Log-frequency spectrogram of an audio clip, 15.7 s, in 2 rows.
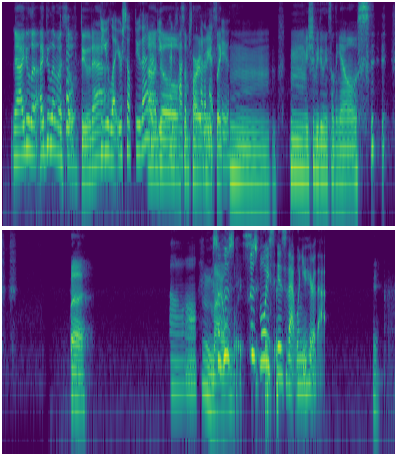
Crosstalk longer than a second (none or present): present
